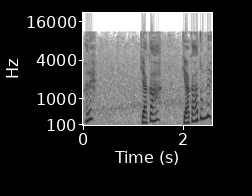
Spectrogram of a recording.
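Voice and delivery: husband snapping back at his wife's grumbling; indignant disbelief. Acted. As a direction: bristle at the insult. Husband angered by wife's complaint.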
